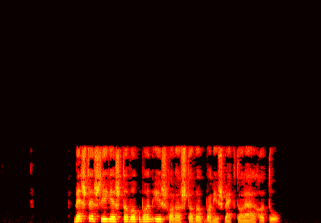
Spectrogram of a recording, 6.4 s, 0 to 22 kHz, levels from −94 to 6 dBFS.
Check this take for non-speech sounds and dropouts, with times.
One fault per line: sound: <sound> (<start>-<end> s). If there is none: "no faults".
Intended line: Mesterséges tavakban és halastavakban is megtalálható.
no faults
